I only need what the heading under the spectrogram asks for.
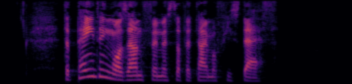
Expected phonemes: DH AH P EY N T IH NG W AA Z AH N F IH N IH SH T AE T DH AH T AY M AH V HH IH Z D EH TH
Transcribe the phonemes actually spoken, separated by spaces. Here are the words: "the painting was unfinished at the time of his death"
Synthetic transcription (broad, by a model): DH AH P EY N T IH NG W AA Z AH N F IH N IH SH T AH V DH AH T AY M AH V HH IH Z D EH TH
